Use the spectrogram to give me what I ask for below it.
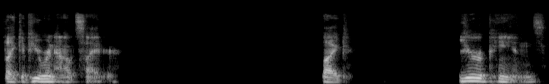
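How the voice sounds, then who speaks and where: A man's voice: mid-range voice, slow, breathy edge. A man hosting his own show, ranting casually in an exasperated way, full of swearing and restarts. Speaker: podcast host. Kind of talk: casual solo rant.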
